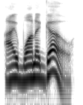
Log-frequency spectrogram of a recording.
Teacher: In fast speech, want to becomes wanna.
